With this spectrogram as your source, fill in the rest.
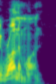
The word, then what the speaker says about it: Hronimon: Like you pronounce the H and then you say Hronimon.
